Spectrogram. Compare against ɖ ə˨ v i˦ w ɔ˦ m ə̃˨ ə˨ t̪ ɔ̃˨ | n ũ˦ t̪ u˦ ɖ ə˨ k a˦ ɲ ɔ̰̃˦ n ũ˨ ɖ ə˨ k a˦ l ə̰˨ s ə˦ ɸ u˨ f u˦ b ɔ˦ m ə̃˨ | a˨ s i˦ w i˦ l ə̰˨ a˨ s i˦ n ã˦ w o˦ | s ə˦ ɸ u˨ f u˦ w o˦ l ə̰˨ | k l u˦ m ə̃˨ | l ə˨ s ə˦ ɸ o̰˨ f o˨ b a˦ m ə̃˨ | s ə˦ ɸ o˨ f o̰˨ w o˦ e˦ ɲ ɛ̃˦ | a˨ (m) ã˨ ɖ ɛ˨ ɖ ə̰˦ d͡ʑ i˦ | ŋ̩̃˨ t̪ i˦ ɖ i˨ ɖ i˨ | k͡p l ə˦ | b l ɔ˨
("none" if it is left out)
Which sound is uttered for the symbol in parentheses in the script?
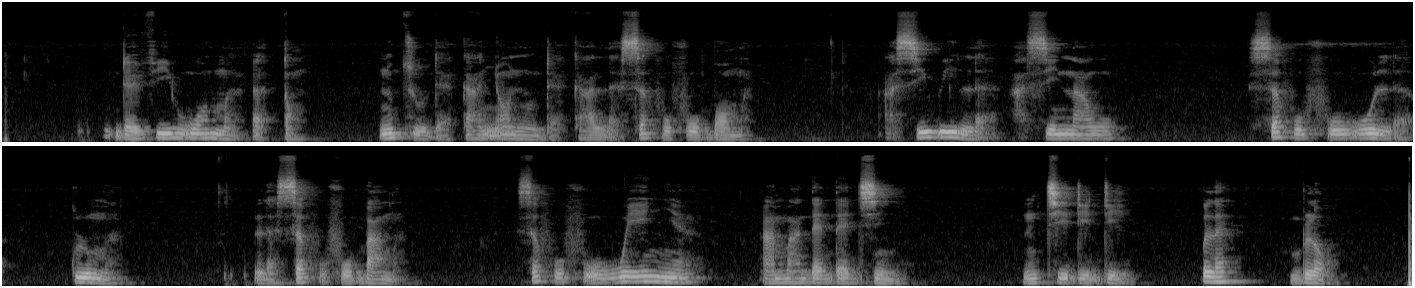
m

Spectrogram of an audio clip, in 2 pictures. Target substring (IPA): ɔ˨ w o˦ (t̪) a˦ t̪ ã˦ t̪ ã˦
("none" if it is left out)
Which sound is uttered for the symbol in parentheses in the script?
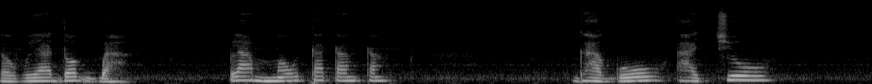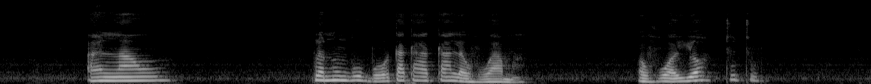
t̪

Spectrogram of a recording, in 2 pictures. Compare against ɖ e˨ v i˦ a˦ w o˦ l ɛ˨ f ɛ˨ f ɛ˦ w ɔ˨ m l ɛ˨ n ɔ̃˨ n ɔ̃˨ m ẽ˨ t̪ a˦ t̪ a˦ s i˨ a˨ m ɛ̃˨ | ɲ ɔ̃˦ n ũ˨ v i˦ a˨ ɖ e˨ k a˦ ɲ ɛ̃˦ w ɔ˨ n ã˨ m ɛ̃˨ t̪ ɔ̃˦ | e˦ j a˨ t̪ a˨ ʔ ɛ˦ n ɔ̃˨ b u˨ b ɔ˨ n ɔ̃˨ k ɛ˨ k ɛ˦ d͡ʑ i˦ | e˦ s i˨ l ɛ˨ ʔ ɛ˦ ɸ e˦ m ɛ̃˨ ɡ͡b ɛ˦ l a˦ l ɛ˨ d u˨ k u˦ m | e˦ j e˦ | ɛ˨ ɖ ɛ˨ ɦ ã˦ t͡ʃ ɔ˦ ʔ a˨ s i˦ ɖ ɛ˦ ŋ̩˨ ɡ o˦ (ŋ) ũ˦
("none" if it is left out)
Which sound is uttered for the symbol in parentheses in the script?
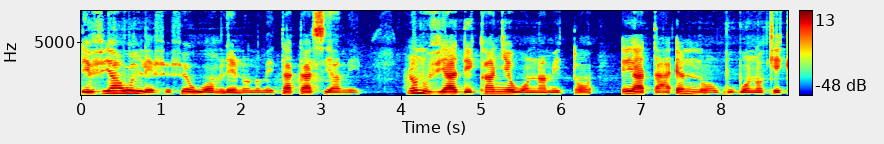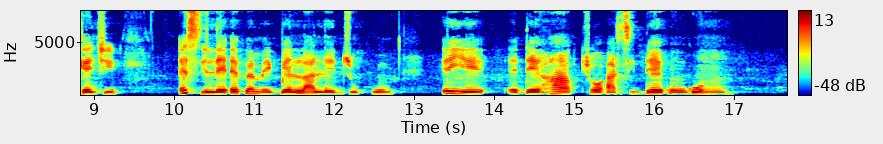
n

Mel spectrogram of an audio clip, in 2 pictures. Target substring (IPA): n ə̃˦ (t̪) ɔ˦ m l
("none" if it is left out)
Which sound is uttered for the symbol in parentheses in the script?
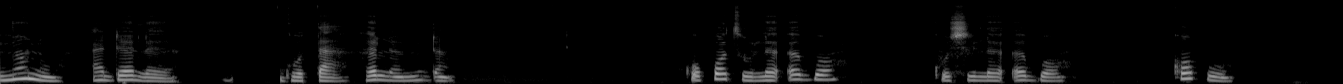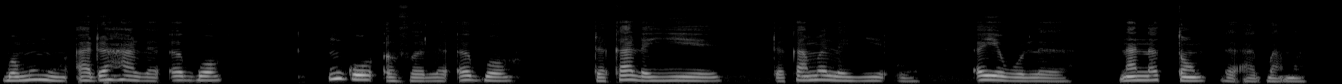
t̪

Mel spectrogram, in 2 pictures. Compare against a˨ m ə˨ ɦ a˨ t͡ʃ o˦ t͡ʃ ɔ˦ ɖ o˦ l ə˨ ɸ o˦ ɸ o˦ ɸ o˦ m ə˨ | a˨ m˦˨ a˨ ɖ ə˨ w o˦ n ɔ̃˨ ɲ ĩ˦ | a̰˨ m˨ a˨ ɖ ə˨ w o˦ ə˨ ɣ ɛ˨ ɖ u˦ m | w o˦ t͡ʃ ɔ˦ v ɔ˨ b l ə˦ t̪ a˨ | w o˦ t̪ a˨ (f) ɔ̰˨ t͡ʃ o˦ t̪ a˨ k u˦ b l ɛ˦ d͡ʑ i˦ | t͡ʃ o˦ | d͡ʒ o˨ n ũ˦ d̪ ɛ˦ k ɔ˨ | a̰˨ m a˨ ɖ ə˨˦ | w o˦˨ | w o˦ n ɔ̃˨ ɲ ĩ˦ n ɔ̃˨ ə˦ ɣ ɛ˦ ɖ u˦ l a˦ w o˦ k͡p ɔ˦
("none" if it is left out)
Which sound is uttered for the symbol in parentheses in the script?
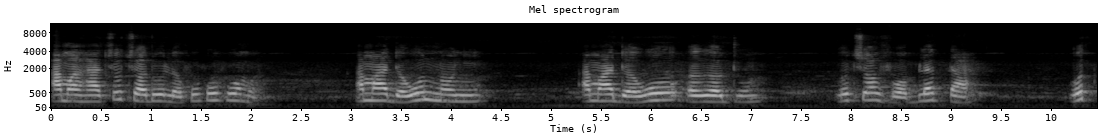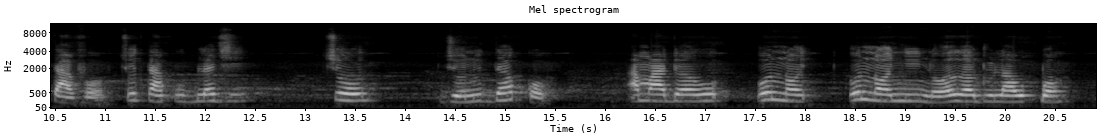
v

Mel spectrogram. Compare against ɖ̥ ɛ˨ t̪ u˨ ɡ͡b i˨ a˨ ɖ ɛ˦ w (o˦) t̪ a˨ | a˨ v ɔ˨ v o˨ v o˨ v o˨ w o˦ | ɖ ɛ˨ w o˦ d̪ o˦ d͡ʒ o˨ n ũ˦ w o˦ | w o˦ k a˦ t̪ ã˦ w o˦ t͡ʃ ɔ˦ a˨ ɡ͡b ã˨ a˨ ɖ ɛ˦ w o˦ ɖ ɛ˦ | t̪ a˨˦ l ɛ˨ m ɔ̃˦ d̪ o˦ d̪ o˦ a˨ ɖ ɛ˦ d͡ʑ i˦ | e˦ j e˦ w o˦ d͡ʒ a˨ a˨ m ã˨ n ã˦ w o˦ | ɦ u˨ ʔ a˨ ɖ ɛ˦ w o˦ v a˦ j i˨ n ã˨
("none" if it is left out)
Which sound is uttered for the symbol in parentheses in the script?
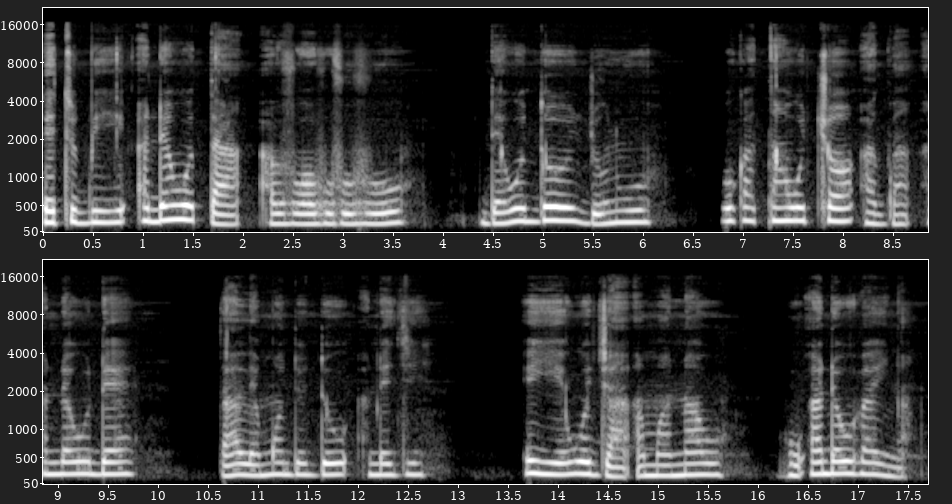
o˦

